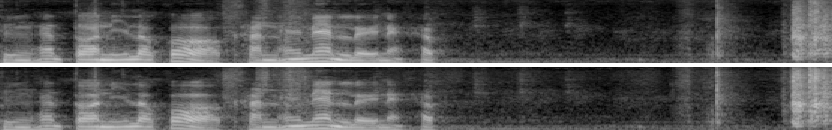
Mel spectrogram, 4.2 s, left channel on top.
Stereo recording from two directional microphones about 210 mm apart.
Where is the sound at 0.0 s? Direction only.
10° left (ahead or behind).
